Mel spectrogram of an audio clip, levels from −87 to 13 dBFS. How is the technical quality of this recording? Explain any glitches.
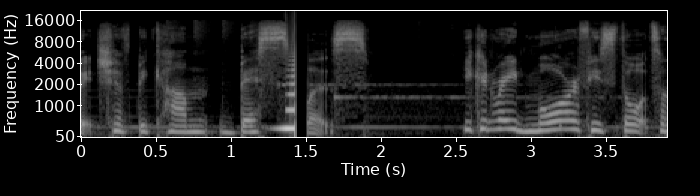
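The recording has one clear glitch. At 1.26 s an unstable filter runs away: its feedback grows unchecked, so a tone around 300 Hz swells over 170 ms, overflows, then drops to silence for 87 ms.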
